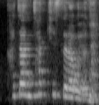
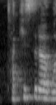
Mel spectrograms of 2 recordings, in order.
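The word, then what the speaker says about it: 카잔자키스: 그 중에서도 이름이 코스 카잔 차키스라고 모든 번역서가 돼 있지만 카잔 재킷 쓰다 그런 그리스어 그 발음이 무성음이 아니고 차가 아니고 자기 때문에 자키스라고 한글로도 써야 된다고 얘기하고 있거든 그래서 이제 나도 계속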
